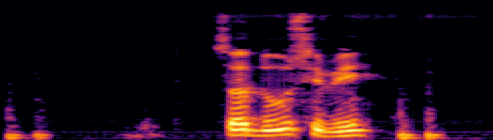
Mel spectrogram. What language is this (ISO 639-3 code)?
bsk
